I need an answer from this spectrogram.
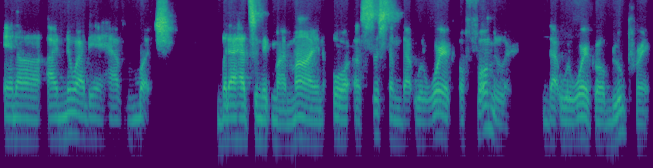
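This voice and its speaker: A young man from Haiti, a guest entrepreneur on a talk show, speaking earnestly with many pauses and fillers. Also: low-pitched, fairly even intonation, no room sound, rough recording. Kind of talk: casual talk-show conversation.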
